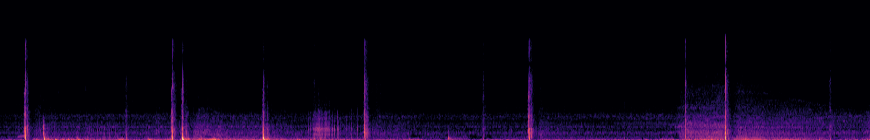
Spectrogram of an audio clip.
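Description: Fireworks exploding: a string of sharp bangs at irregular intervals, with a stretch of hissing crackle near the end.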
